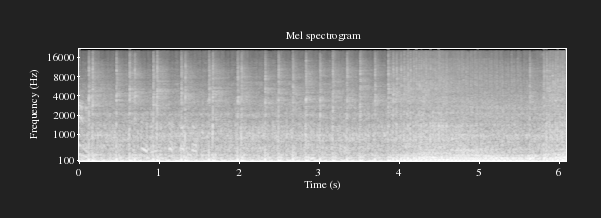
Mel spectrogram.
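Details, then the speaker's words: Warm, ridden 1939 Harley-Davidson EL Knucklehead V-twin, about 12–14,000 miles since restoration: slow loping thump about three beats a second from the pipes, no clatter or ticking; idling nicely. "so the thing about a motorcycle one that's styled and tuned in doesn't make a lot of noise now you hear the pipes"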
